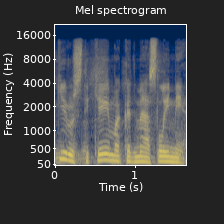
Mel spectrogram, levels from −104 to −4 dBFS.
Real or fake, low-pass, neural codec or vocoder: real; 14.4 kHz; none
